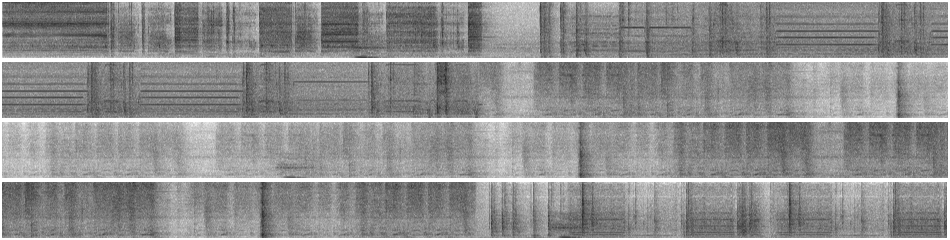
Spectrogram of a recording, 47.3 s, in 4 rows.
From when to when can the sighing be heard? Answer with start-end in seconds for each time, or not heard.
4.3-4.8, 27.1-27.6, 42.3-42.9.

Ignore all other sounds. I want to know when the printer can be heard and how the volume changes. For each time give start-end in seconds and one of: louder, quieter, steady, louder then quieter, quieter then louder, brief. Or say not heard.
0.0-47.2 quieter then louder.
